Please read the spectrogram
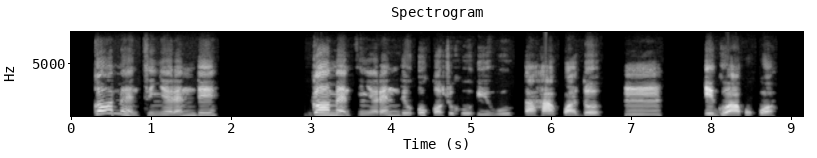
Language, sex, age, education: Igbo, male, 15-29, tertiary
